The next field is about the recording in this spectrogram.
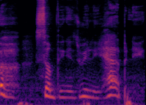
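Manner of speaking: quiet, soft, flat, dead-level monotone. Showing a listener how the actors did it in the Matrix, as a Keanu Reeves impression. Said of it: "That was a wonderful Keanu Reeves impression".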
